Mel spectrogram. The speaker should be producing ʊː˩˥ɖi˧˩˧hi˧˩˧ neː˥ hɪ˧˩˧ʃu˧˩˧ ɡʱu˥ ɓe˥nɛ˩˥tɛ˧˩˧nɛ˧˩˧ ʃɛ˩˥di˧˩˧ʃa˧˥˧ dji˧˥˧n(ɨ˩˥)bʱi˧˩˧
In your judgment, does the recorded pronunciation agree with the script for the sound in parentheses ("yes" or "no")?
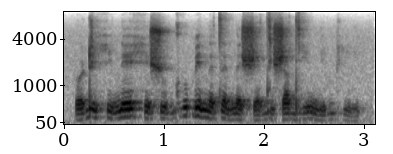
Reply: no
